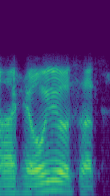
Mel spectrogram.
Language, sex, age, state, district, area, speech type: Kashmiri, male, 30-45, Jammu and Kashmir, Srinagar, urban, conversation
